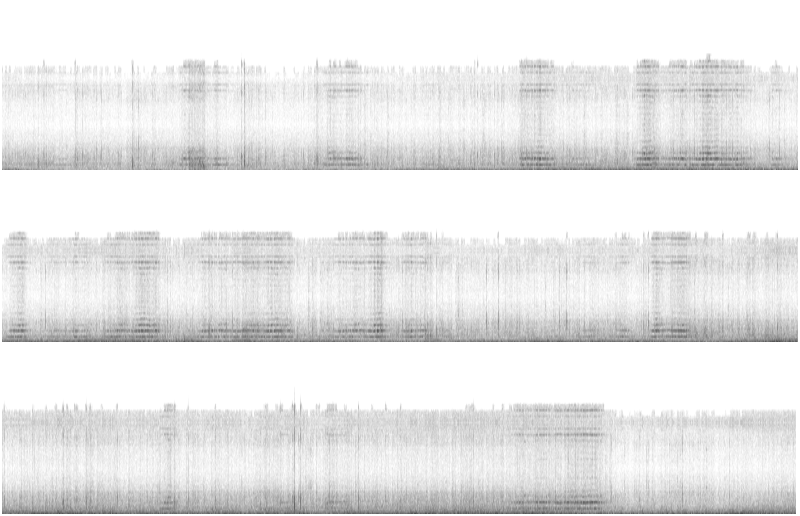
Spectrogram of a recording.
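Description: Wind buffeting the microphone and rolling noise during a mountain bike ride, louder in the second half. Over it a short high-pitched tone repeats about once a second from a few seconds in until about two-thirds of the way through, and once more near the end.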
